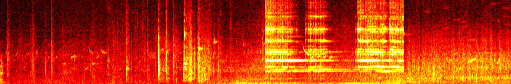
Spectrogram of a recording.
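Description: An electric bell rings in two bursts, the first about a second and a half long and the second about a second, with a short pause between them. A few faint knocks come before it.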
